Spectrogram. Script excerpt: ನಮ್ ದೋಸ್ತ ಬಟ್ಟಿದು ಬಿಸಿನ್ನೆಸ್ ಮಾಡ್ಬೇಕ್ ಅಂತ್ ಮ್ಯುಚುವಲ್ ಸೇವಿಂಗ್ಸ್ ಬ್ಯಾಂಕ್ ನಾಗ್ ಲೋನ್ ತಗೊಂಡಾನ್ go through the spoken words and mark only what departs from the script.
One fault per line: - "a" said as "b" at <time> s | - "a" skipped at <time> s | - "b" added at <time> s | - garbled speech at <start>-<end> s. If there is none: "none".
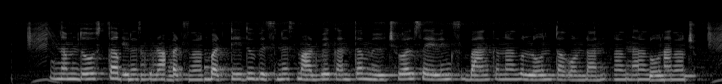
- garbled speech at 1.2-2.0 s
- garbled speech at 6.1-7.0 s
